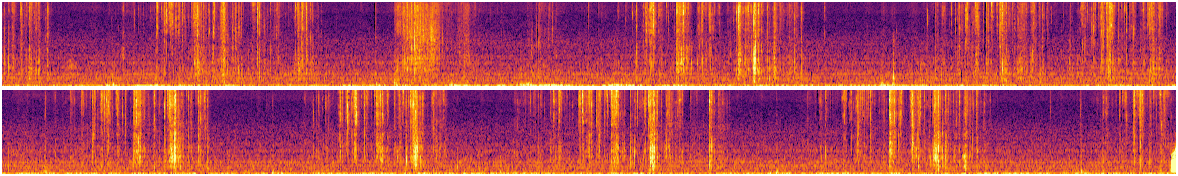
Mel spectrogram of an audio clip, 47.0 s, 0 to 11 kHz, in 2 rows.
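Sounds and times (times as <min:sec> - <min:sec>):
foil wrappers crinkling: 0:00.0 - 0:01.0, 0:02.3 - 0:06.4, 0:07.8 - 0:09.4, 0:12.4 - 0:16.1, 0:18.5 - 0:23.3, 0:24.6 - 0:27.7, 0:29.6 - 0:32.4, 0:33.7 - 0:38.1, 0:39.6 - 0:43.3, 0:45.4 - 0:46.9
packs being torn open: 0:18.5 - 0:23.3, 0:29.7 - 0:32.4, 0:33.8 - 0:38.0, 0:39.7 - 0:43.2, 0:45.5 - 0:46.9.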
